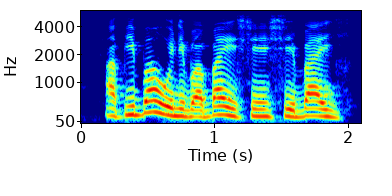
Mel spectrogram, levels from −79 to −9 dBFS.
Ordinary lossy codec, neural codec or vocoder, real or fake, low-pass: none; none; real; 5.4 kHz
